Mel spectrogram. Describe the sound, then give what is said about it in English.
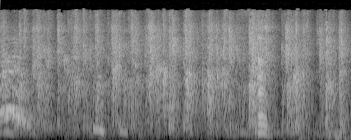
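Steady audience applause welcoming neurologist Dr. Susanna Sullivan, a dense patter of many hands clapping at once, with a few voices calling out over it. Moderately loud and continuous for a few seconds. “So, please, big round of applause.”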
